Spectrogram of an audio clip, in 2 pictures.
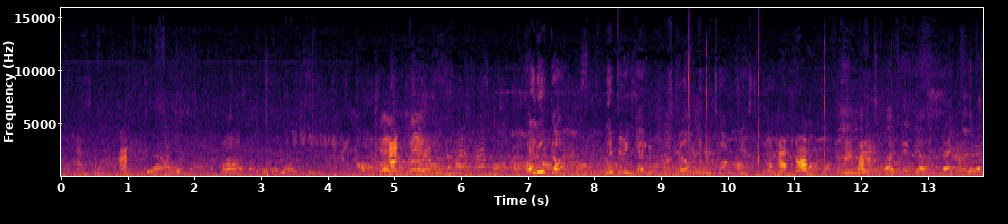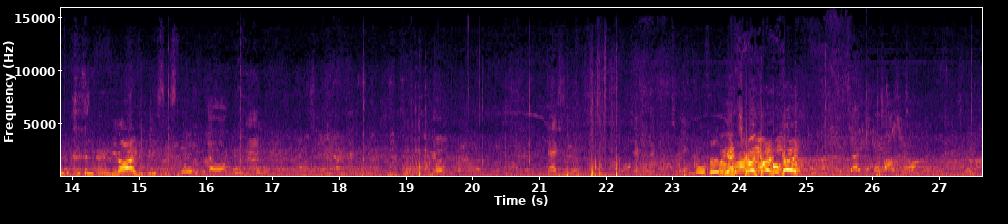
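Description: Men shout to each other outdoors during a football game.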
